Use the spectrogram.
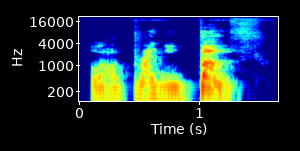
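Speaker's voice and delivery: slow, loud, menacing warning; menacing threat. A narrator's reading. Invisible man threatening the two men, slow and loud. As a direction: lean on every word as a threat. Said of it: "whispered a voice".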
